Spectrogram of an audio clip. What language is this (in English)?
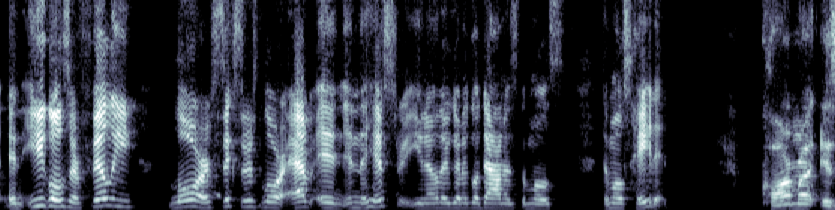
English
